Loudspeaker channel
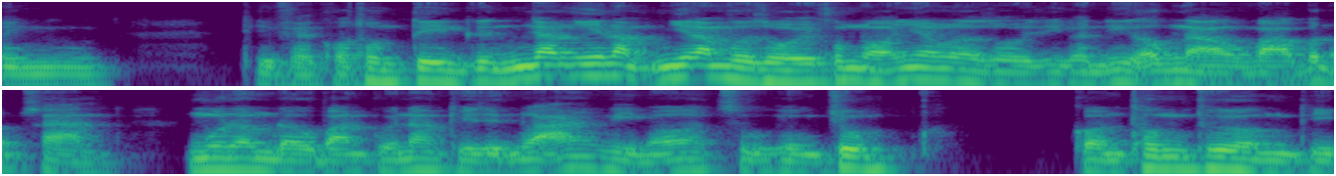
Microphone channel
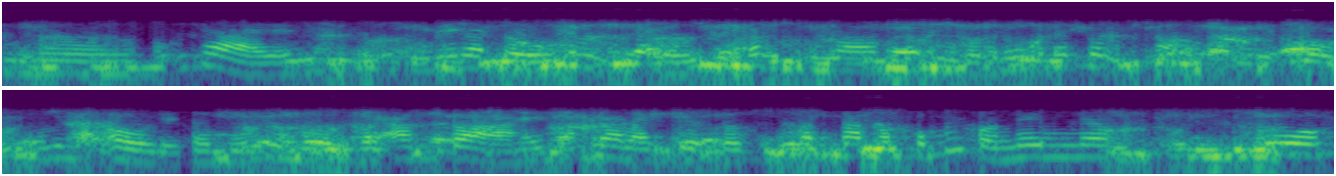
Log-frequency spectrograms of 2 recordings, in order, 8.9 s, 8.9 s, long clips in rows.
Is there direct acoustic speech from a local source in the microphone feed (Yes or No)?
Yes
